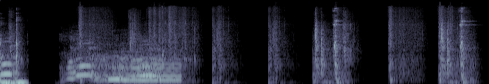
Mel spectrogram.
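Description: A wooden door in a blocky farming game creaks open with a drawn-out groan, then a series of short clunks and thuds follows at a steady rhythm, all fairly close with nothing else heard.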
